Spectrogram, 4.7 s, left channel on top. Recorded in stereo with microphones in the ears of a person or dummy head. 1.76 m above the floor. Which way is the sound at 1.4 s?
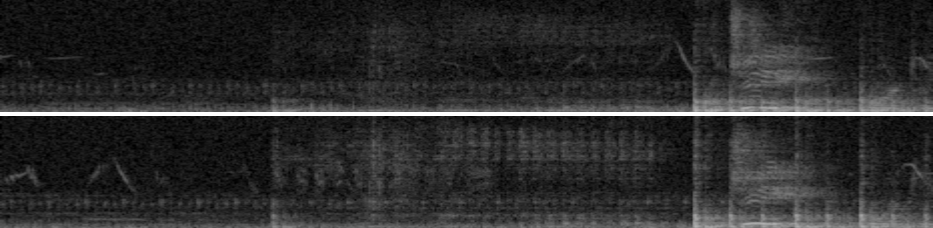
25° right (ahead or behind).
